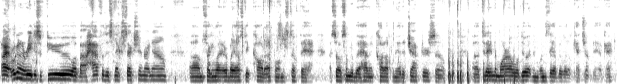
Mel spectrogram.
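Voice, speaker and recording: A man's voice: mid-range voice, fairly even intonation, quick pace, noisy background. A man speaking as a teacher, casually recapping and reading a storybook aloud in an informal, explanatory way, checking in with listeners.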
